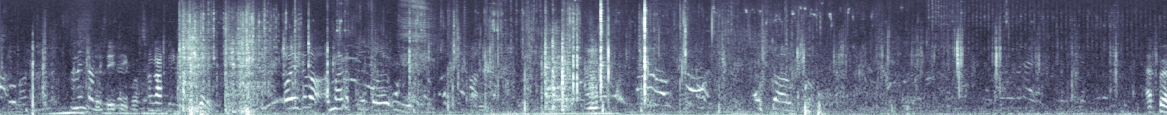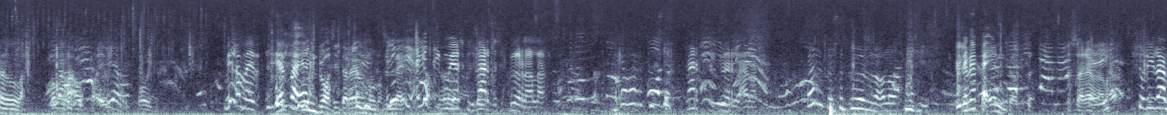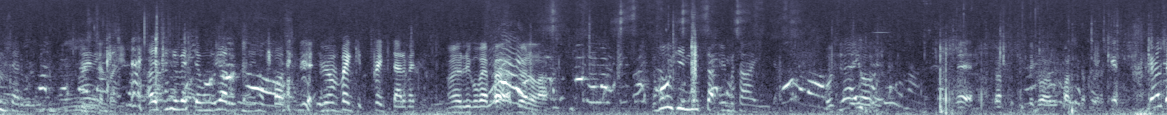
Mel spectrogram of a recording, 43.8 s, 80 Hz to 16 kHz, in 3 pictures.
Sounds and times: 0.0s People hanging around 43.7s
0.0s cycling 43.7s

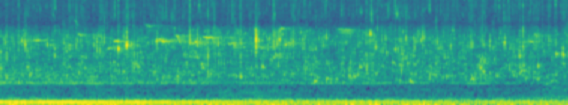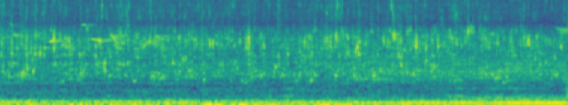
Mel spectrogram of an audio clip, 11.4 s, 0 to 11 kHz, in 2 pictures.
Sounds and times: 0.0s small stream 11.3s

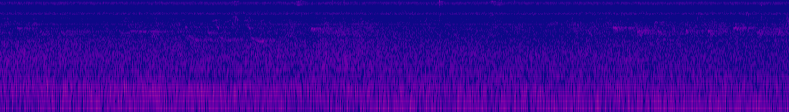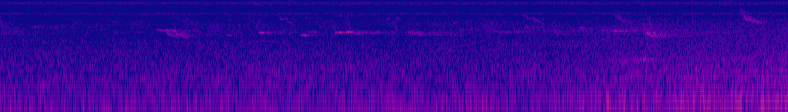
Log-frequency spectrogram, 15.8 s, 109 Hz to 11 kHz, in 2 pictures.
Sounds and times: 13.5s traffic sound 15.7s

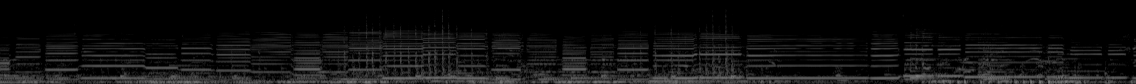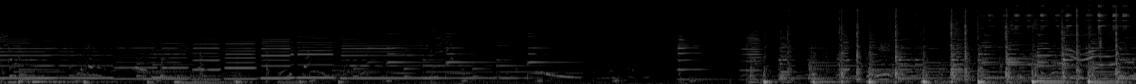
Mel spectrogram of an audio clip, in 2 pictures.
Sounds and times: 0.0s cajón player 16.1s
0.0s contrabass 16.4s
0.0s saxophone player 22.7s
18.8s contrabass 22.7s
18.8s cajón player 22.7s
20.1s singer 22.7s

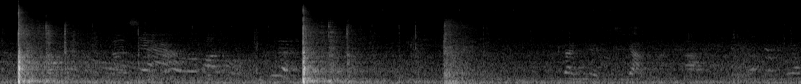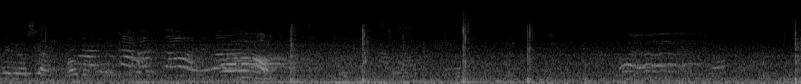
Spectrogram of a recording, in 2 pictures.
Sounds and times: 0.0s Students are playing basketball 16.0s

